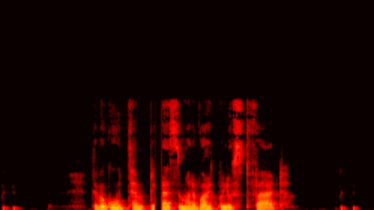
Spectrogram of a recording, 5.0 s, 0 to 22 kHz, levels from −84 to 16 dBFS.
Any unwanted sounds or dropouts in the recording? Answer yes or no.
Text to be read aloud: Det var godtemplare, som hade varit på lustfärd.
yes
